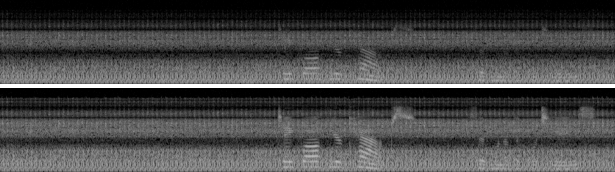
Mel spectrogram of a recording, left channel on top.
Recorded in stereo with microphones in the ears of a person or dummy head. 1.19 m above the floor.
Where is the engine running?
25° right (ahead or behind).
